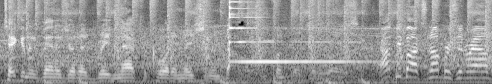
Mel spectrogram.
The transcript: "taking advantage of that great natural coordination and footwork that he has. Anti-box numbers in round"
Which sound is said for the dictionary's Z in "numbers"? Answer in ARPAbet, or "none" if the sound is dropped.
Z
